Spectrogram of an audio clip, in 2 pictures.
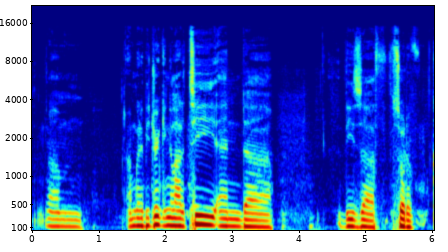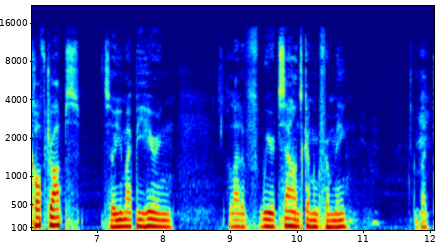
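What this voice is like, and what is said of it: Rough, gravelly sick voice. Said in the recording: “my voice is going to be a little bit weird because I'm sick, a little sick. I have a sore throat ... Like Batman ... The Christian Bale Batman”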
